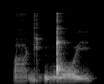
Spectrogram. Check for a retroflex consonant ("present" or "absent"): absent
